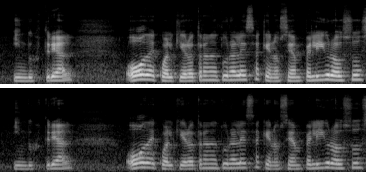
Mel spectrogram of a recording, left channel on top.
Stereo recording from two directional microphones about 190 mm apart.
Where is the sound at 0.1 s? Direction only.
25° left (ahead or behind).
